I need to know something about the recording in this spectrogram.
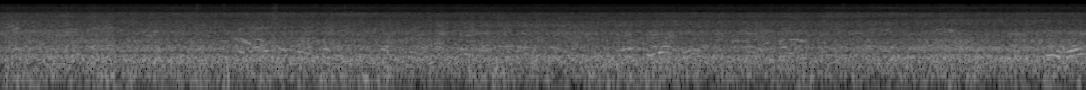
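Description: Children's voices call and shout faintly in the distance.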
